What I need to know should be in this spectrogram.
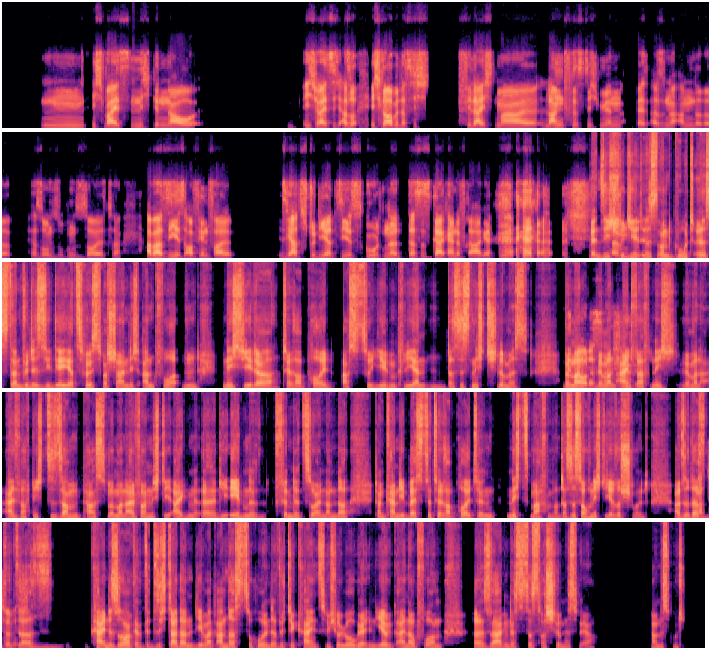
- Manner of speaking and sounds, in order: laugh; chuckle
- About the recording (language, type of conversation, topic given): German, advice, Wie kann ich mit Angst oder Panik in sozialen Situationen umgehen?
